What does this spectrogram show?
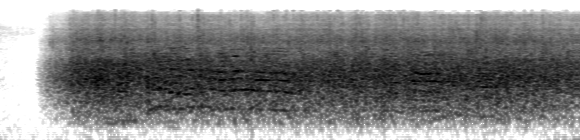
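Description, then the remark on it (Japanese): Steady applause from Suga and staff at the Prime Minister's Official Residence entrance as Shinzo Abe leaves, raising his hand in response; it begins after a brief quiet moment and continues at an even, full level for several seconds, a dense patter of many hands clapping together. “安倍氏は午後エントランスで職員から花束を受け取り菅氏や職員の拍手に手を挙げて応じながら総理官邸を後にしました”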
